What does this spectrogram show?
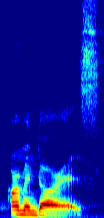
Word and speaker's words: Armendariz: She was unable to join us last week, but, and I'll get you to pronounce the last name for us. Armen Darees. Armandares.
